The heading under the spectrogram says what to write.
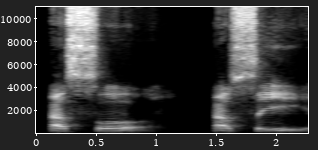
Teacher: Jadi huruf shad dia ujung lidah mendekati gigi seri bawah. Dia satu makhraj dengan huruf sin dan huruf zai.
